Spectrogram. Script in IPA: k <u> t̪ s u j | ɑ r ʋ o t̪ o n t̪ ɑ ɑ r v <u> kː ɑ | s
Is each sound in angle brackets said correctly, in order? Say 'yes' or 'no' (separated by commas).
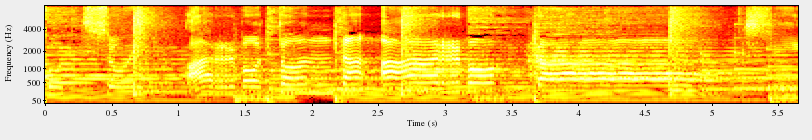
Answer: yes, no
